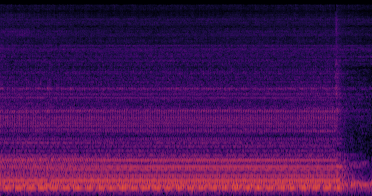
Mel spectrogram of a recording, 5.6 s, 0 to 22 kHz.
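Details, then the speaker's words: Portable home-care suction machine (EasyVac) running in a simulated nasotracheal suctioning competency by a respiratory therapy student; suction port occluded and set to 10–12 cmHg; steady loud motor drone and whine, then switched off. "the way to set suction is by turning it onto the toggle here and then occluding the suction port and watching where the needle lands and using low high to get it within 10 to 12."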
